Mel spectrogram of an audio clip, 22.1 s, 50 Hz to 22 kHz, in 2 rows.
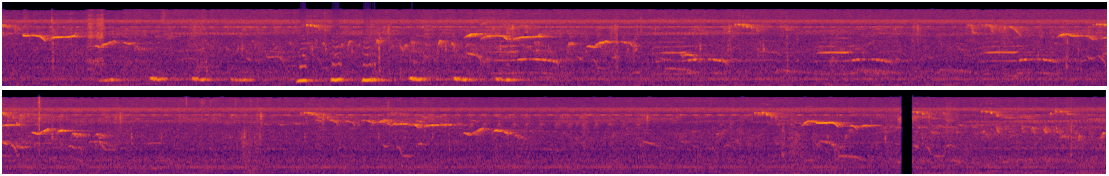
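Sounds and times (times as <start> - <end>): deep resonant bird hooting: 0.0 - 21.5
birds chirping and whistling: 0.0 - 22.0.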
